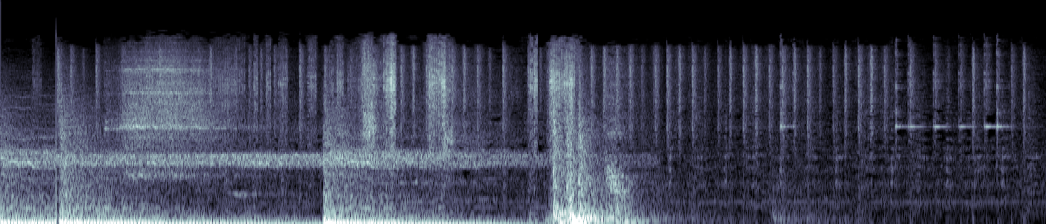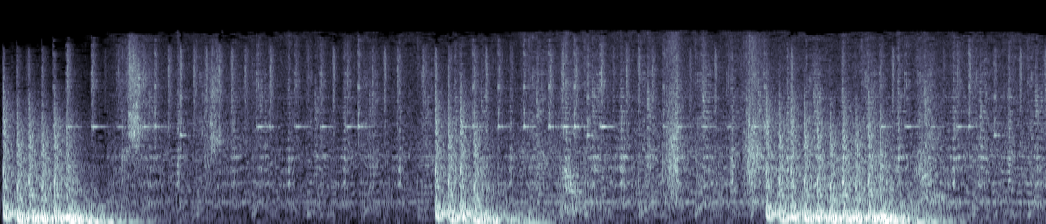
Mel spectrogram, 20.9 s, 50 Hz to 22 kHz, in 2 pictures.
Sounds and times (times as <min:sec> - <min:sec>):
Music: 0:00.0 - 0:20.9.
